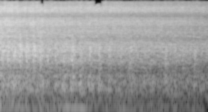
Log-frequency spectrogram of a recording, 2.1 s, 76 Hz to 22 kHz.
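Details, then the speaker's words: Ford F-250 with 7.3 L Godzilla gasoline engine, idling after the dealer reportedly left bolts out of the oil pan and cooler and returned it as fine. A loud, harsh clatter runs through the idle, an internal engine knock. The truck was towed back and got a new engine. "this is after they initially brought it back to him and said everything was good to go and he started it up and it does not sound good they literally told him to keep driving it and here's that clip right there"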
